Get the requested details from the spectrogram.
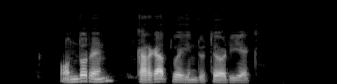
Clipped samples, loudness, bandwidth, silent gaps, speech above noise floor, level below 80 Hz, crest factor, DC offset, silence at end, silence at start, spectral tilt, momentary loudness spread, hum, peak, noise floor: under 0.1%; -22 LUFS; 11 kHz; none; 58 dB; -68 dBFS; 22 dB; under 0.1%; 0.9 s; 0.6 s; -7.5 dB/octave; 12 LU; none; -2 dBFS; -79 dBFS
